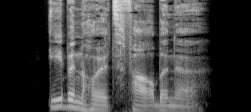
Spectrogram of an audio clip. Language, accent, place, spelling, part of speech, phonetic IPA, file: German, Germany, Berlin, ebenholzfarbene, adjective, [ˈeːbn̩hɔlt͡sˌfaʁbənə], De-ebenholzfarbene.ogg
- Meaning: inflection of ebenholzfarben: 1. strong/mixed nominative/accusative feminine singular 2. strong nominative/accusative plural 3. weak nominative all-gender singular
